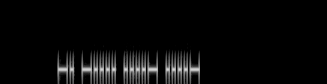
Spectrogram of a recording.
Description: Morse code, heard as a keyed tone, about 40 wpm, 700 Hz. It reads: N644
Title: Common Cut Numbers - 4-Digit 40wpm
